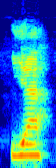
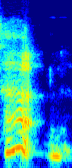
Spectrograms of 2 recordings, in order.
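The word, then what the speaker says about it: هيه: Ya. It's not ya, it's ha.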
